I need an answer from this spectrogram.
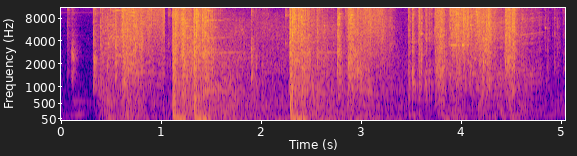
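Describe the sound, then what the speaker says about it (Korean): Bursts of Jinx Vandal gunfire with the Arcane skin in the video game Valorant: rapid automatic shots in a few strings with sharper peaks, close and loud, with no talking over them. "이제 쏘는 느낌이 가장 중요한데"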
